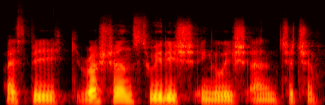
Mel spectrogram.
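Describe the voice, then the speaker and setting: Low, even-voiced teenage boy. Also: a little slow, dull audio. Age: teens. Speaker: student.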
